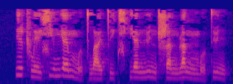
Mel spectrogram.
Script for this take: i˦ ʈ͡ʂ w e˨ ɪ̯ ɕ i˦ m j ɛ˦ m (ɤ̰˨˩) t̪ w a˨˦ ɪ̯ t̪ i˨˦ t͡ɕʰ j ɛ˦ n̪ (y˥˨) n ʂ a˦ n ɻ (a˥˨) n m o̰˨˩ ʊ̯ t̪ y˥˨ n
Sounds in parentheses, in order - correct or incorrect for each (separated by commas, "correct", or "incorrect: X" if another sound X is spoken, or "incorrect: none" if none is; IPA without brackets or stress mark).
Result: correct, correct, correct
